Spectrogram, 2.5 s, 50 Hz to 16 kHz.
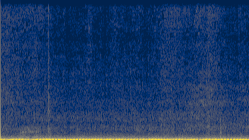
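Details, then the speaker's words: Renault R11 TXE (F2N engine) revived, warm idle holding, not overheating, fan cutting in: a deep, throbbing low rumble with uneven pulsing but no vibration; owner suspects a small exhaust leak, not confirmed. "J'arrive à faire tenir un ralenti. Bon, et peut-être une petite fuite d'échappement parce que le bruit est pas tip top, mais bon."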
